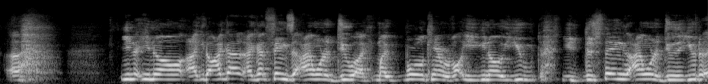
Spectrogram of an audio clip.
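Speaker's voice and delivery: high, fumbling defensive jock; flustered boyfriend voice, pitched high; defensive bro. Acted. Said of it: "the bro was like".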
